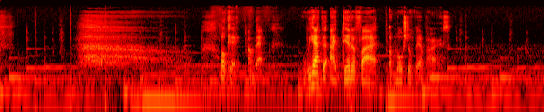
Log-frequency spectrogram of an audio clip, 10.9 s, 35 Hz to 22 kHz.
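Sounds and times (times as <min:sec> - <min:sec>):
deep breath during a guided breathing exercise: 0:00.0 - 0:00.4, 0:01.5 - 0:04.4
speech: 0:04.4 - 0:09.2.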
